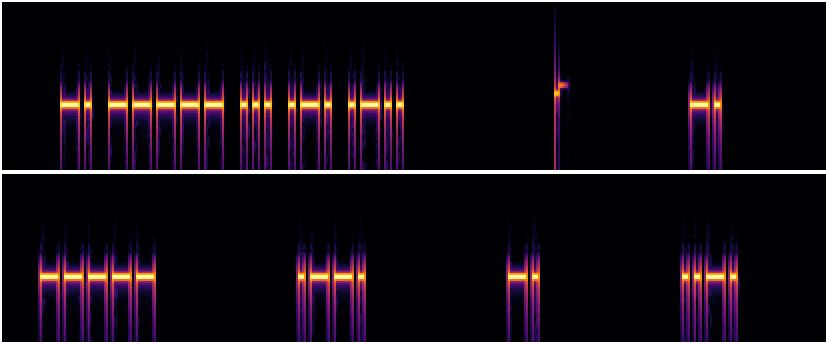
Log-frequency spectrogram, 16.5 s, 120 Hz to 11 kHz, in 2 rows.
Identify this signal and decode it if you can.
Morse code, heard as a keyed tone, about 20 wpm, spaced as for 9 wpm, 700 Hz. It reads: N0SRL N0PNF
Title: USA Call Signs - 5 Characters - 8x Character Spacing - 20wpm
